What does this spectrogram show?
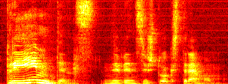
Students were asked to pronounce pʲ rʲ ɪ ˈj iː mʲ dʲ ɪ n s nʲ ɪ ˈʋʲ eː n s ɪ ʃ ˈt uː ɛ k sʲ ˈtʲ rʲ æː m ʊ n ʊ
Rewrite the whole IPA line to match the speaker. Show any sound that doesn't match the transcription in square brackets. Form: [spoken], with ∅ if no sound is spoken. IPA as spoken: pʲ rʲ ɪ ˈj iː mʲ [tʲ] ɪ n s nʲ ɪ ˈʋʲ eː n s ɪ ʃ ˈt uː ɛ k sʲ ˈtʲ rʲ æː m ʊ [m] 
